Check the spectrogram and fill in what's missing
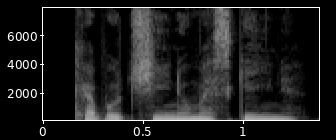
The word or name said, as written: cappuccinomaskine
